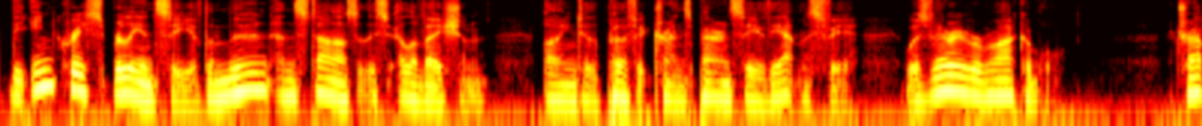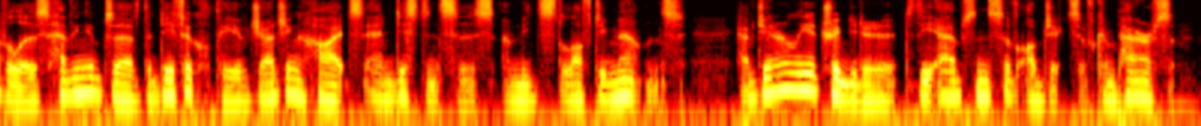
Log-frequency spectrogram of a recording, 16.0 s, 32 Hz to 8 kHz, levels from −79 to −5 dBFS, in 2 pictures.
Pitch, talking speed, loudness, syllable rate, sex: 115 Hz, 170 wpm, -21 LUFS, 6.5 syllables/s, male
